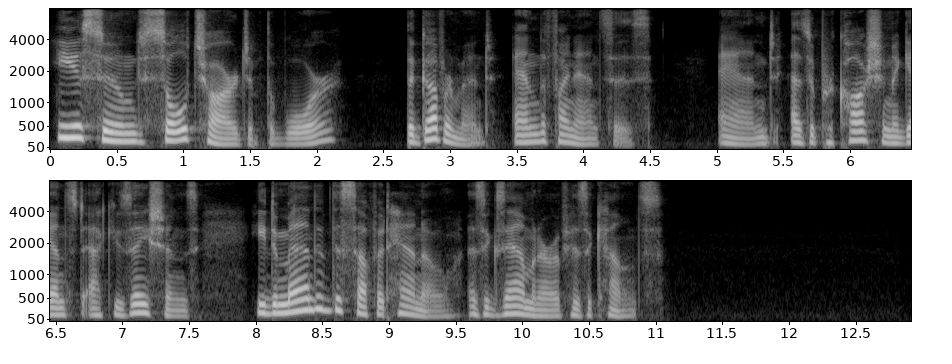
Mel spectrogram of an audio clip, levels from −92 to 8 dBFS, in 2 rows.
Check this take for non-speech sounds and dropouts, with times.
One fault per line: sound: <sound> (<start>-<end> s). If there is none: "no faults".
no faults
